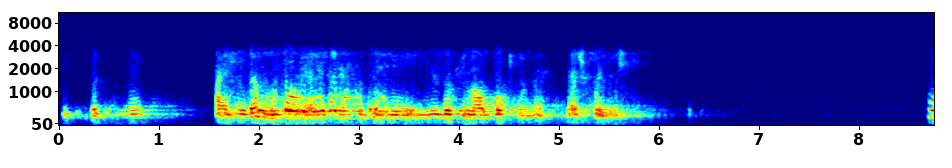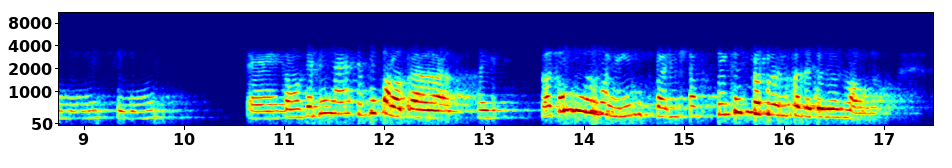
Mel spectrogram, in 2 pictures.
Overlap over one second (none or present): present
